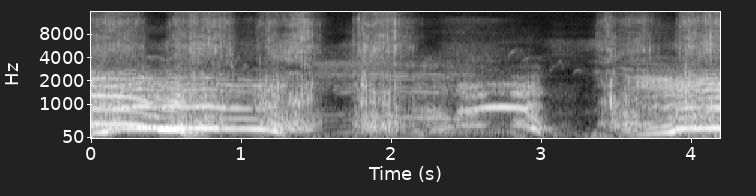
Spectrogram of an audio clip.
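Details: Village cow lowing in a few short, wavering moos with bright harmonic bands, the calls bending up and down, separated by brief pauses with faint background noise.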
